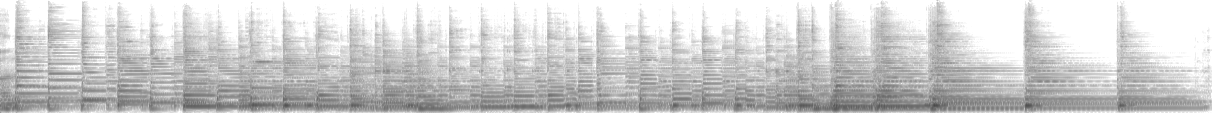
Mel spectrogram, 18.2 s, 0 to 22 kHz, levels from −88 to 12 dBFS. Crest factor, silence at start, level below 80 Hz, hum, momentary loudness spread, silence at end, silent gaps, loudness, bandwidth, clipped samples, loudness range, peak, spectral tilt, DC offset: 20 dB; 0 s; -76 dBFS; none; 11 LU; 0.05 s; none; -34 LUFS; over 20 kHz; under 0.1%; 7 LU; -14 dBFS; -5.5 dB/octave; under 0.1%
